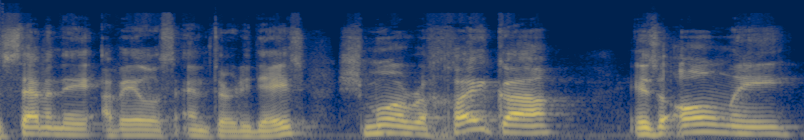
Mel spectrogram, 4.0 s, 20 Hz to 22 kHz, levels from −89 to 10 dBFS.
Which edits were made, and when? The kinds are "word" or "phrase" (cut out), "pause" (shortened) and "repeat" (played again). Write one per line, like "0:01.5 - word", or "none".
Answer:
none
